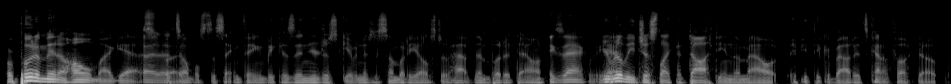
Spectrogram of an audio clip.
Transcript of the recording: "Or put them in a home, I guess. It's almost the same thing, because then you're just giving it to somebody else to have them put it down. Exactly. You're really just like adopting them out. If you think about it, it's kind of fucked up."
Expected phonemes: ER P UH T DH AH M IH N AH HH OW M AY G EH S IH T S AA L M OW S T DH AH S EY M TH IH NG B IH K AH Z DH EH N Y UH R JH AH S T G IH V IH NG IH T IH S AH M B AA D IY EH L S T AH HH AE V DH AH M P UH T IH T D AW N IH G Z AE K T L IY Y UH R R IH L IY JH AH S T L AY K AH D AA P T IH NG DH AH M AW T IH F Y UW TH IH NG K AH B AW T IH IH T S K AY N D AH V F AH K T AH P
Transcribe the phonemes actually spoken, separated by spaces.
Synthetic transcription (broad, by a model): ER P UH T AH M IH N AH HH OW M AY G EH S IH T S AA L M OW S T DH AH S EY M TH IH NG B IH K AH Z DH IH N Y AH R JH AH S G IH V IH NG IH T IH S AH M B AA D IY EH L S T AH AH V DH AH M P UH T IH T D AW N IH G Z AE K T L IY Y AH R R IH L IY JH AH S T L AY K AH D AA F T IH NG DH AH M AW T IH F Y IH TH IH NG K AH B AW T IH IH T S K AY N D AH F AH K T AH P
